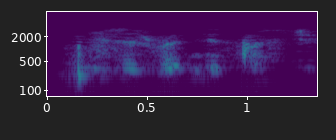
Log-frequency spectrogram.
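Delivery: hushed, soft, breathy, confiding whisper. Addressing Christians about what is written to them, whispered. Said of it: "Let me whisper it".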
